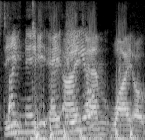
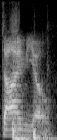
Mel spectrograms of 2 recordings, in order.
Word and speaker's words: daimyo: no no no no it's d a i m y o it's dime yo that's how they know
